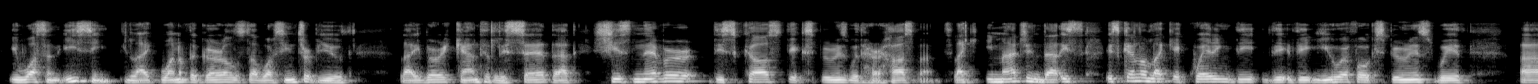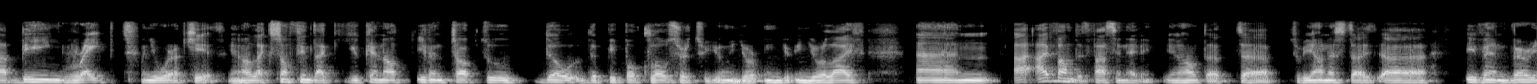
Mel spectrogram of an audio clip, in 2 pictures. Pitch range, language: 95-110 Hz, English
